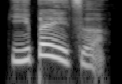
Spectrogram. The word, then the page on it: 一辈子: yī bèi zi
